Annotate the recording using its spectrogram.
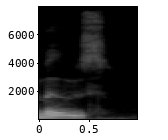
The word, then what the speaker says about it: Meiwes: And it's just Muse. – Okay. – As a last name, because it's spelled like M-E-I-W-E-S.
